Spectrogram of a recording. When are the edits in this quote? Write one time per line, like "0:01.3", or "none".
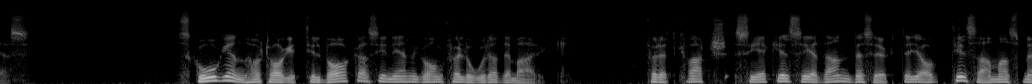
0:09.4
